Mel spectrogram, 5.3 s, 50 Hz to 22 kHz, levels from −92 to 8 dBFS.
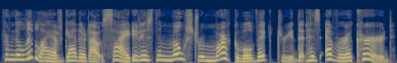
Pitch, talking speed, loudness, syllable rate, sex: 245 Hz, 190 wpm, -19 LUFS, 5.7 syllables/s, female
